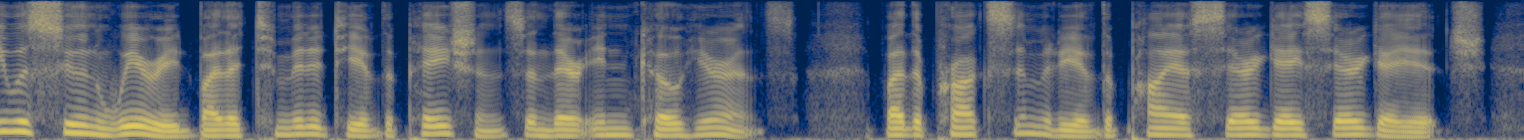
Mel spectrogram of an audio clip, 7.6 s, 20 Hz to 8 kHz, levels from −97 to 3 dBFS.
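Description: No technical faults can be heard anywhere in it.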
